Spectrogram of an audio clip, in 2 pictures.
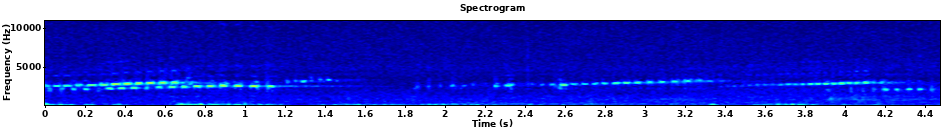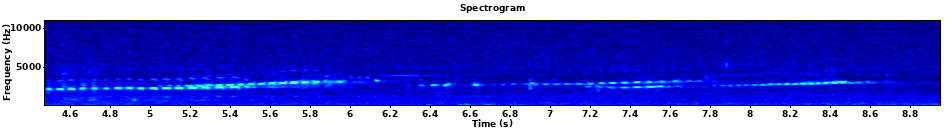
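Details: Spring peepers calling from a marsh on Prospect Mountain in Alton, central New Hampshire, April 15, 2013, after a snowy, cold winter: a distant chorus of high, thin, rising peeps overlapping continuously, with low rumbling background noise.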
